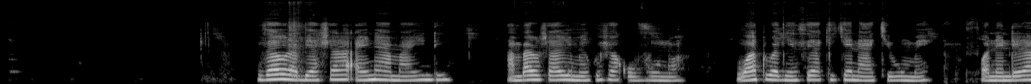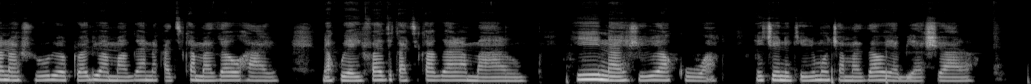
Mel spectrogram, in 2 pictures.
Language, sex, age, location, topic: Swahili, female, 18-24, Dar es Salaam, agriculture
